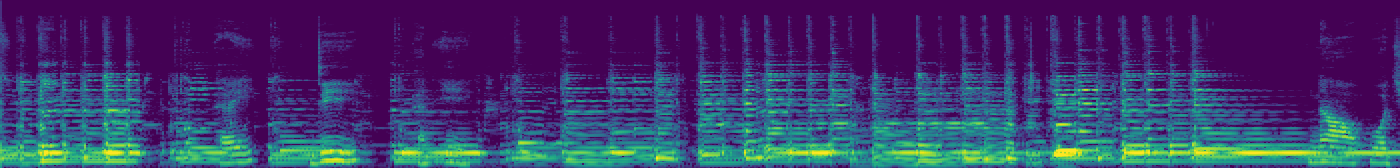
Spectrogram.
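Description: Semi-hollow electric guitar picking chord shapes as a quick, steady run of single notes, with one note ringing on underneath through the changes.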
